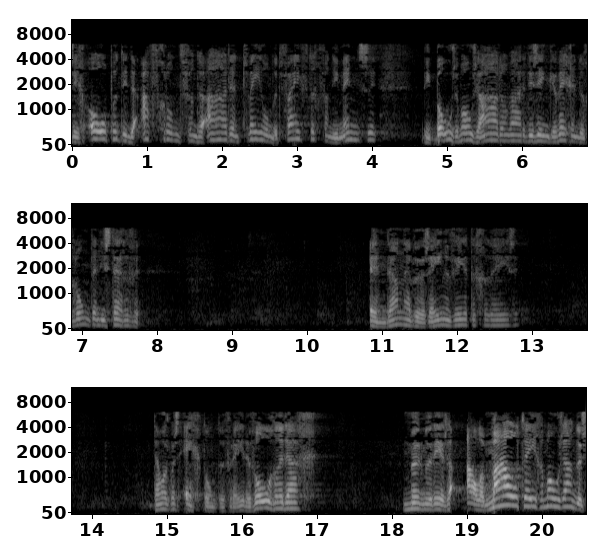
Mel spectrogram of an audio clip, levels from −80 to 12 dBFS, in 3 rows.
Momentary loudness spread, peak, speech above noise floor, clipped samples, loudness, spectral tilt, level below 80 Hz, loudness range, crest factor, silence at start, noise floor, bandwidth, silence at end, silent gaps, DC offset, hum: 15 LU; -6 dBFS; 35 dB; under 0.1%; -30 LUFS; -4 dB/octave; -78 dBFS; 13 LU; 24 dB; 0 s; -65 dBFS; 6.4 kHz; 0 s; none; under 0.1%; none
